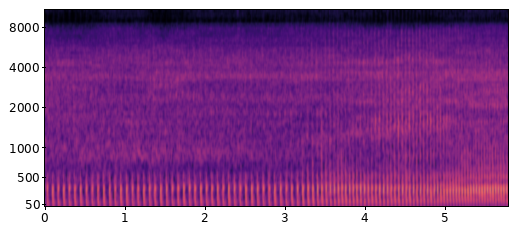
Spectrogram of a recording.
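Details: Kawasaki KOX 300 SM single-cylinder motorcycle riding through downshifts and upshifts: steady thumping with a clean step in engine note at the gear change, no clunk or grind; smooth gear shifts.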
